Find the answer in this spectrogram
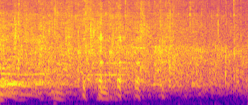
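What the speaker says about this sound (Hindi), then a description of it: "बस तालियां बजाओ एक बार।" Crowd applause at an outdoor poetry gathering in Rath, Hamirpur, a broad wash of clapping with voices mixed in beneath it.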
